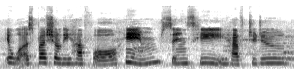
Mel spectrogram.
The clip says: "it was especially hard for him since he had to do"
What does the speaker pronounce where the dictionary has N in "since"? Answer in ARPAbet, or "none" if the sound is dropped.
N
